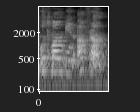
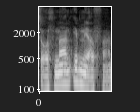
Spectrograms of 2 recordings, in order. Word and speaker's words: Uthman ibn Affan: As you can see, title states Al-Musaf Al-Sharif, attribute to Uthman bin Affan, the copy of Al-Masad Al-Husseini in Cairo. So Yeah. Cairo You know, she said the name wrong. It's Uthman ibn Affan, but it's okay.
